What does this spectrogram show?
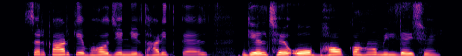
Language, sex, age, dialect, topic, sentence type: Maithili, female, 18-24, Eastern / Thethi, agriculture, question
